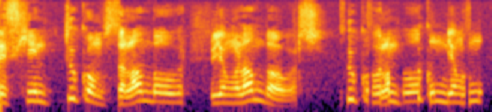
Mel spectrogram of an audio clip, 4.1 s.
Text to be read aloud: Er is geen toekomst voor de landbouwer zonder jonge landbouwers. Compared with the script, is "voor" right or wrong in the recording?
wrong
